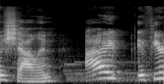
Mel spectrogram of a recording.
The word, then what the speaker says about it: Challan: It's Challan. It's just Challan. You act like the C is an S and you spell it C-H-A-L-L-A-N, but you pretend it's S-H-A-L-L-A-N. That's how you say it.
